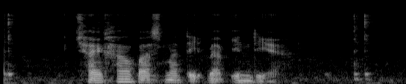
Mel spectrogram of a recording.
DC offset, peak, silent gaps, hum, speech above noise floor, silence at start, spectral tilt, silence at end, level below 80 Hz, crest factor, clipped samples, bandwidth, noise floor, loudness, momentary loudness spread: under 0.1%; -10 dBFS; none; none; 28 dB; 0.05 s; -6 dB/octave; 0.15 s; -50 dBFS; 22 dB; under 0.1%; 11.5 kHz; -56 dBFS; -30 LUFS; 17 LU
